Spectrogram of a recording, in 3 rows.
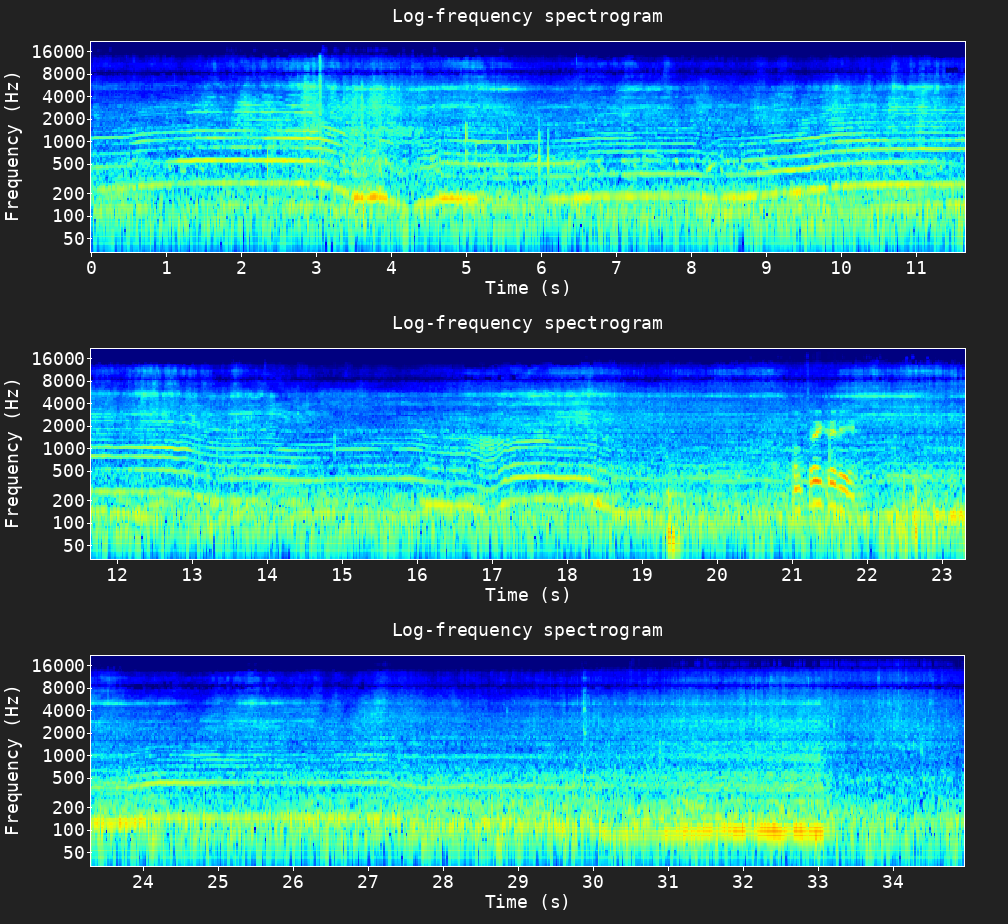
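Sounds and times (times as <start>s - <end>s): two-stroke boat engine running: 0.0s - 34.9s.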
